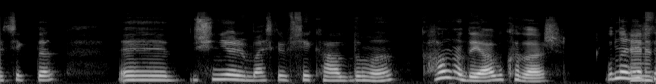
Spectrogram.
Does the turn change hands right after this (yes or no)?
no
